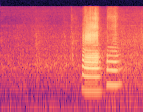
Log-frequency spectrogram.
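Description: A train horn sounds two loud, sharp blasts close by.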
